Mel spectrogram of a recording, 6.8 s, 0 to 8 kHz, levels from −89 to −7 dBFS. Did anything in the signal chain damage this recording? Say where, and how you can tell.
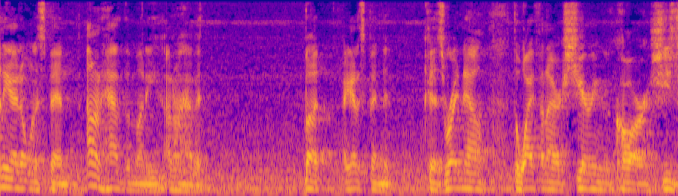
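Yes. Gain pumping runs through the whole clip. The level pumps, with a swing of around 15 dB. The likely cause is input gain set far too high, with a fast limiter clamping each peak.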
